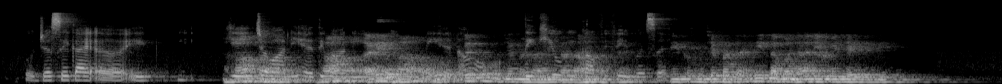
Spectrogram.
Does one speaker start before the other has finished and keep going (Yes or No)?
Yes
